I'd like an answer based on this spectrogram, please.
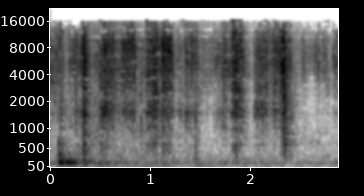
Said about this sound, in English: Now we've got cracking polystyrene. Oh, see, I don't mind that one. Because that's kind of like crunching pickles. There's a bit of crunchiness there. I don't mind that.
